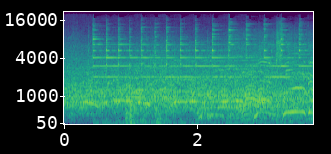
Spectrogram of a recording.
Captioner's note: bell dinging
